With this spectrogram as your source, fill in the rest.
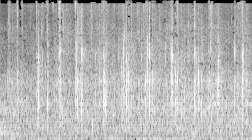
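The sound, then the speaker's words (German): A crowd at an award ceremony claps for an absent prize winner in dense, continuous applause, a bright crackle of many hands with small swells throughout and no voices on top. “Wir hatten leider nicht das Geld, einen Applaus, genau.”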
